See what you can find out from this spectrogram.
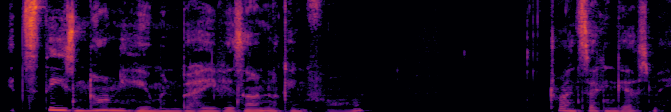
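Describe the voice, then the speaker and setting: A British woman whispering an ASMR roleplay as a creepy, probing examiner, asking questions slowly and deliberately with quiet playfulness. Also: extremely low pitch, expressive, husky. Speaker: ASMR roleplayer playing an interviewer.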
